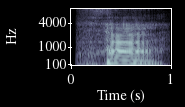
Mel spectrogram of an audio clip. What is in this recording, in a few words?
happy; zh; Dota 2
